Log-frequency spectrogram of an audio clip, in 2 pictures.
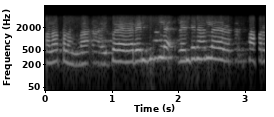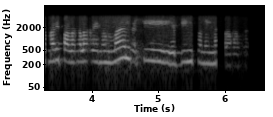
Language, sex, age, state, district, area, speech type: Tamil, female, 45-60, Tamil Nadu, Perambalur, urban, conversation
